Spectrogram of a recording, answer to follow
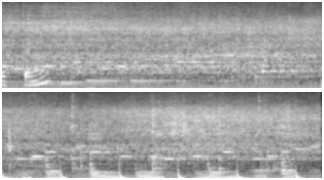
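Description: Chopped tomatoes sizzling in hot oil over fried onions in a metal kadai: a steady frying hiss that swells as they go in. A metal spatula stirring in the pan adds a few low knocks in the second half.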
